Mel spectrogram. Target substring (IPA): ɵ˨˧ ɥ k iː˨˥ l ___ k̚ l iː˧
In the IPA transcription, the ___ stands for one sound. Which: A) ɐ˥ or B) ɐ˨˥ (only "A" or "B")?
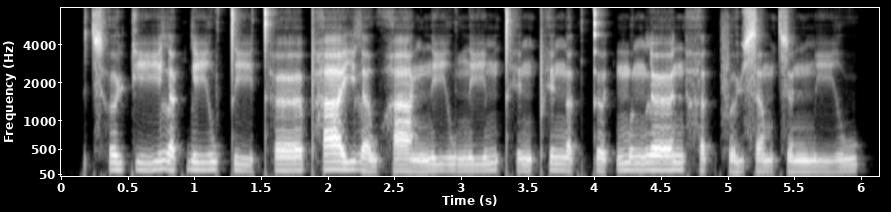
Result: B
